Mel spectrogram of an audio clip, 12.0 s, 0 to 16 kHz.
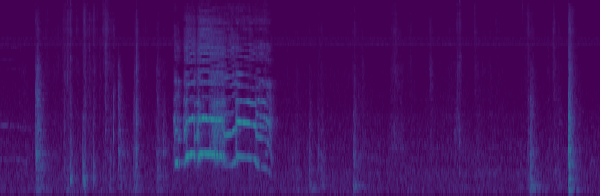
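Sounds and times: rooster crowing: 0.0s - 0.6s, 3.4s - 5.6s.

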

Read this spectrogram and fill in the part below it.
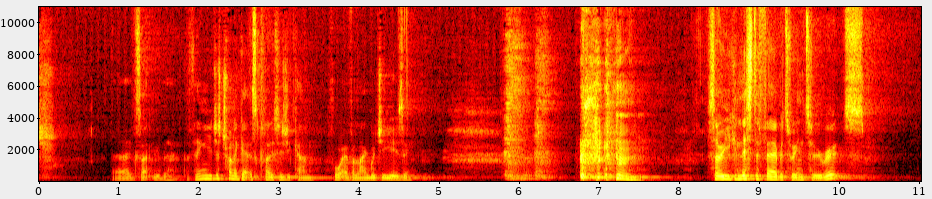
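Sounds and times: man coughing: 5.8s - 7.7s.

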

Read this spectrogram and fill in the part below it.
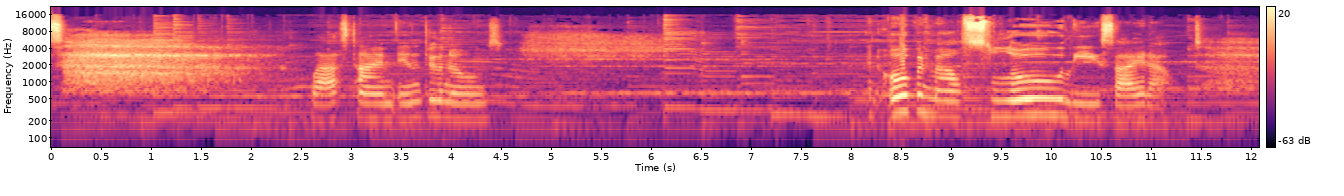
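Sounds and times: breathy sigh: 0.0s - 3.0s, 4.7s - 6.6s, 11.4s - 12.0s
soft background music: 0.0s - 12.0s.

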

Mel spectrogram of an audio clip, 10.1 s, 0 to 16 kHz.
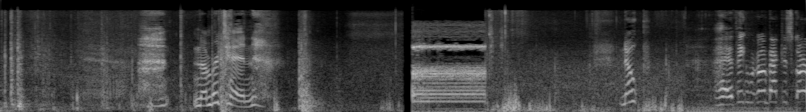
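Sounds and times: electronic buzzer tone: 5.2s - 6.1s.

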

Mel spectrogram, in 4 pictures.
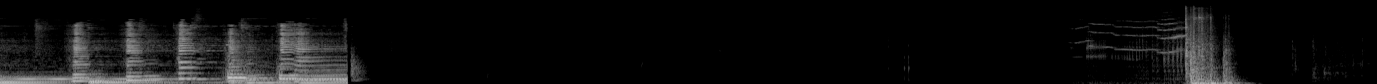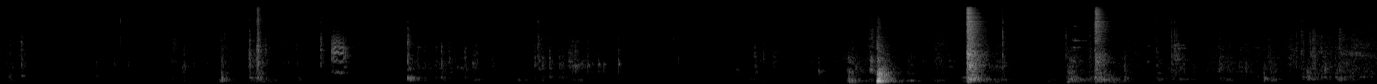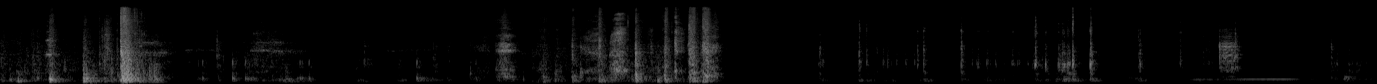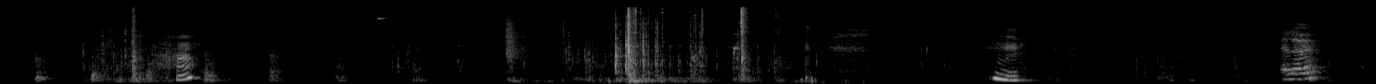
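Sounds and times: door creaking: 10.7s - 12.6s, 39.6s - 40.4s, 46.4s - 49.1s
door slamming with deep boom: 11.8s - 12.5s.

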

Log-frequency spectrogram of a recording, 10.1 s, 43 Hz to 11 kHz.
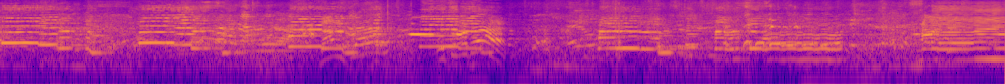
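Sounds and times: saxophone playing slow melody: 0.0s - 4.8s, 6.0s - 8.5s, 9.2s - 10.0s.

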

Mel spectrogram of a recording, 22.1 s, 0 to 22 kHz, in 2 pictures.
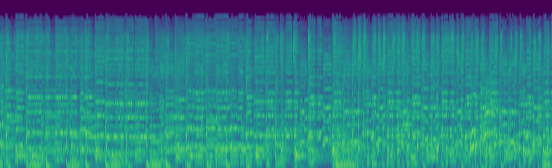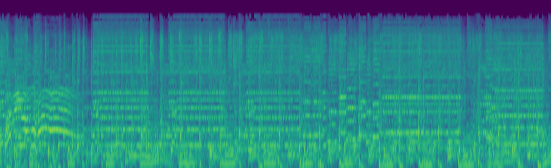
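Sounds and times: band with button accordion: 0.0s - 22.0s.

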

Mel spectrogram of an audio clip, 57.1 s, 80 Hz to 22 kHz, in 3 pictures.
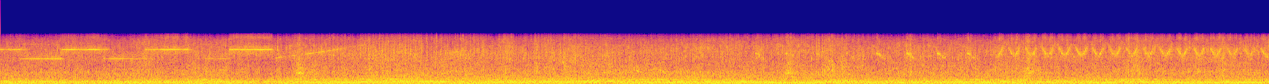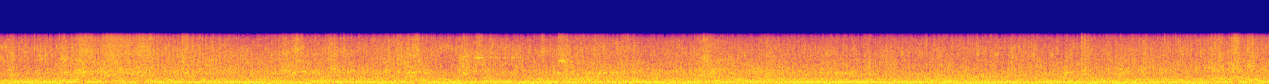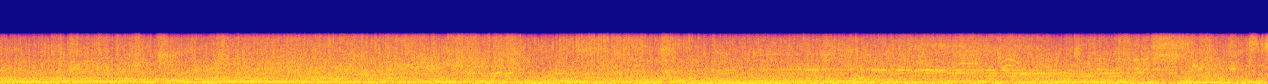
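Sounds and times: motorcycles idling and pulling away: 0.0s - 57.0s.

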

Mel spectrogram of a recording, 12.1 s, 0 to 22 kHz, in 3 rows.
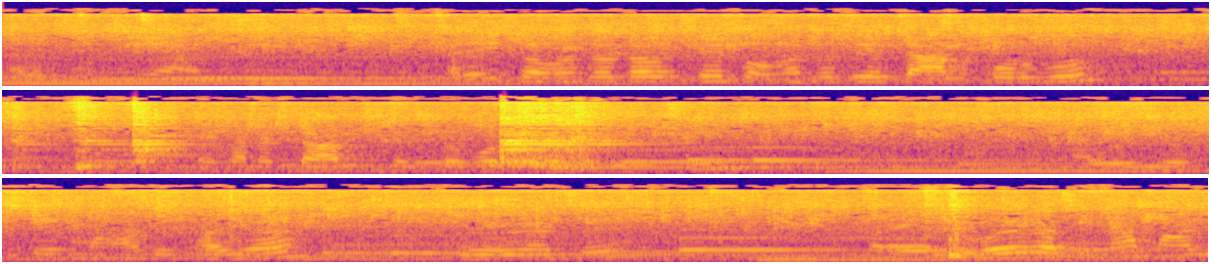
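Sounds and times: fish sizzling in hot oil: 0.0s - 12.0s.

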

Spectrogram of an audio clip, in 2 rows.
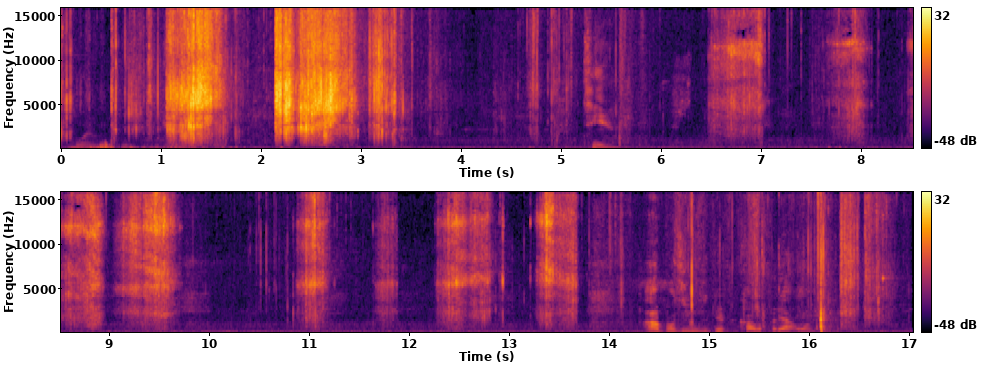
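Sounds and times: chalk scraping on concrete: 6.5s - 9.8s, 10.5s - 13.8s.

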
